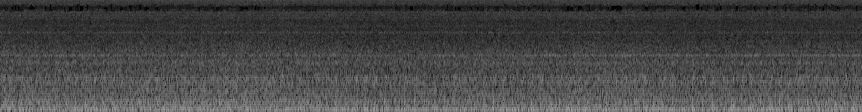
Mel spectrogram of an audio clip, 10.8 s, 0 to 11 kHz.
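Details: 1969 Mach 1 Mustang, apparently with a 302 V8, sat almost 10 years, new NGK plugs, first run on a chilly morning: deep, steady idle with even rumble, no knock, tick or miss; a bottom-end knock appeared only later.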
